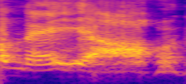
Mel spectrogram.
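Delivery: loud crying snap of a no; retold sobbing shout; tearful shouted denial. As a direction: bark it through tears. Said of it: "我说".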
